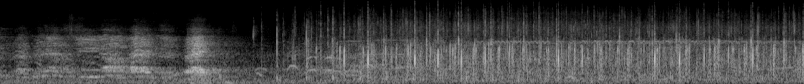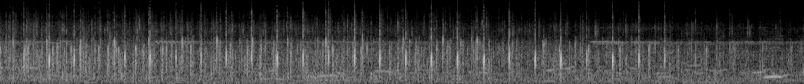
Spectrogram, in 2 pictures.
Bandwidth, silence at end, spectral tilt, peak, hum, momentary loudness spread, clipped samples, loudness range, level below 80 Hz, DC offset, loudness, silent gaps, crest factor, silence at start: over 20 kHz; 0 s; -3 dB/octave; 0 dBFS; none; 8 LU; under 0.1%; 2 LU; -46 dBFS; under 0.1%; -24 LUFS; none; 26 dB; 0 s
